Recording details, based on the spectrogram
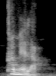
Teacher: In Japanese, we don't have ra, ri, ru, so we pronounce this like L in English. So this is camera.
